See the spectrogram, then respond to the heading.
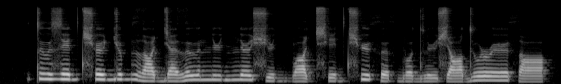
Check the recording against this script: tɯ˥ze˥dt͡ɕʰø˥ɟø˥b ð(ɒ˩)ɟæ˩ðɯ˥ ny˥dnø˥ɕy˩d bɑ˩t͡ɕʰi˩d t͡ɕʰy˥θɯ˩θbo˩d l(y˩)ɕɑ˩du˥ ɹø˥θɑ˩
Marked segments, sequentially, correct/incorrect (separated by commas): incorrect, correct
